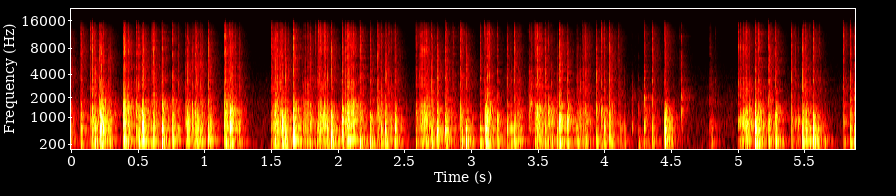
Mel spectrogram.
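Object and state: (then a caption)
Aluminum case tapped with fingernails. Long fingernails tap rapidly on the textured metal lid of a small, hollow aluminum briefcase. Quick bursts of crisp, clicky taps carry a hollow mid-pitched tone and die away almost at once, with brief silent pauses between bursts.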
